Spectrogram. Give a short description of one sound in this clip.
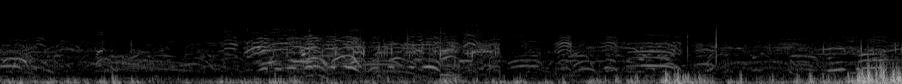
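Young players and spectators shout and call out across an open field.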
